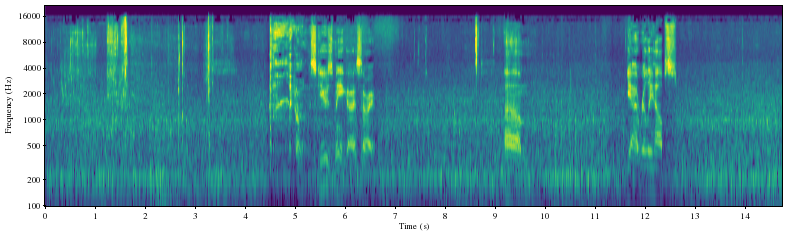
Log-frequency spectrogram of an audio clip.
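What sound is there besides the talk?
road traffic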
